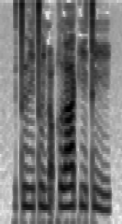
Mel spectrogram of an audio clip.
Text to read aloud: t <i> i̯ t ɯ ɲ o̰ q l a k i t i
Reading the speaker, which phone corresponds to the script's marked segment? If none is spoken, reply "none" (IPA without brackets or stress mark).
ɨ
